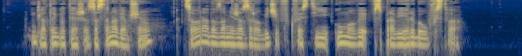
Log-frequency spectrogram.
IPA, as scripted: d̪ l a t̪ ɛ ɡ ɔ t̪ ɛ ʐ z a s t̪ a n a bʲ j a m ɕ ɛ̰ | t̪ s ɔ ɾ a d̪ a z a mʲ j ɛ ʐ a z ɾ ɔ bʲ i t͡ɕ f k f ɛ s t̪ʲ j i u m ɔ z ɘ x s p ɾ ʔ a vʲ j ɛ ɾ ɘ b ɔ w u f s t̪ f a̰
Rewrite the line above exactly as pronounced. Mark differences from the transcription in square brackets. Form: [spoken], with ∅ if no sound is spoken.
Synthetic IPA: d̪ l a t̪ ɛ ɡ ɔ t̪ ɛ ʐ z a s t̪ a n a [vʲ] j a m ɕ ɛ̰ | t̪ s ɔ ɾ a d̪ a z a mʲ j ɛ ʐ a z ɾ ɔ bʲ i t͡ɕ f k f ɛ s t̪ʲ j i u m ɔ [v] ɘ [f] s p ɾ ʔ a vʲ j ɛ ɾ ɘ b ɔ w u f s t̪ f a̰

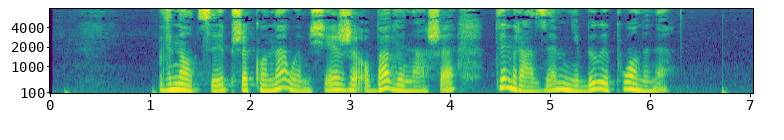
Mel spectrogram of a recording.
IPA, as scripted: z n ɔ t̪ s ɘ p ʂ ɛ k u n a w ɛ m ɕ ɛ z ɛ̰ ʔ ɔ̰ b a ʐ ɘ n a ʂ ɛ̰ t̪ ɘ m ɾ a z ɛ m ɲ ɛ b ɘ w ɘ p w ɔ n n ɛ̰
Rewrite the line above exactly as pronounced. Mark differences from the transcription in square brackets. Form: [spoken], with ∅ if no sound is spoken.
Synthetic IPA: [v] n ɔ t̪ s ɘ p ʂ ɛ k [ɔ] n a w ɛ m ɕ ɛ [ʐ] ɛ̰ ʔ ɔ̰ b a [v] ɘ n a ʂ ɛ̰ t̪ ɘ m ɾ a z ɛ m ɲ ɛ b ɘ w ɘ p w ɔ n n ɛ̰

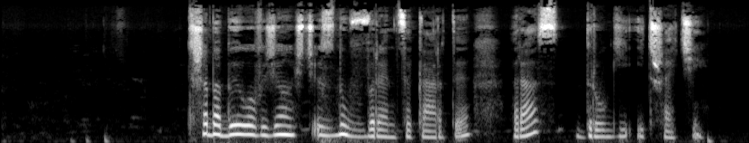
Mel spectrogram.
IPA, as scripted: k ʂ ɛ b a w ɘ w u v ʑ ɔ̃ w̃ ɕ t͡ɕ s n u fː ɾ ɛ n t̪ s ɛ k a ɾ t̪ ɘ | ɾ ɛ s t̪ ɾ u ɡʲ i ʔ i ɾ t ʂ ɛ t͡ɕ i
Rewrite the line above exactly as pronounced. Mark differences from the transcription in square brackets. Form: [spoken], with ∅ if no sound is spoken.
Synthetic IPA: [t] ʂ ɛ b a [b] ɘ w [ɔ] v ʑ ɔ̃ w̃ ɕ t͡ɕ [z] n u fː ɾ ɛ n t̪ s ɛ k a ɾ t̪ ɘ | ɾ [a] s [d̪] ɾ u ɡʲ i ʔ i [∅] t ʂ ɛ t͡ɕ i

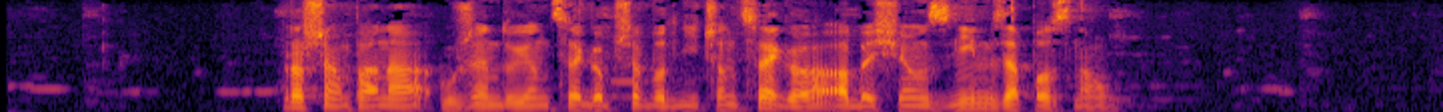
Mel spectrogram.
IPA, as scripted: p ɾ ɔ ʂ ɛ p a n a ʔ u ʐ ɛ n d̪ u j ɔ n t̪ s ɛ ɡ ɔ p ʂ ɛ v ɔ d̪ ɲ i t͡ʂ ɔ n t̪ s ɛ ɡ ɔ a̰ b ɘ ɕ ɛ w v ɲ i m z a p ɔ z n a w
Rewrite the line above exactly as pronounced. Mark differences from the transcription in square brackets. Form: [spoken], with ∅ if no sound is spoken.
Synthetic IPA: p ɾ ɔ ʂ ɛ p a n a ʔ u ʐ ɛ n d̪ u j ɔ n t̪ s ɛ ɡ ɔ p ʂ ɛ v ɔ d̪ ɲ i t͡ʂ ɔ n t̪ s ɛ ɡ ɔ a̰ b ɘ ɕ ɛ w [z] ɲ i m z a p ɔ z n a w

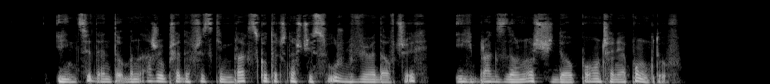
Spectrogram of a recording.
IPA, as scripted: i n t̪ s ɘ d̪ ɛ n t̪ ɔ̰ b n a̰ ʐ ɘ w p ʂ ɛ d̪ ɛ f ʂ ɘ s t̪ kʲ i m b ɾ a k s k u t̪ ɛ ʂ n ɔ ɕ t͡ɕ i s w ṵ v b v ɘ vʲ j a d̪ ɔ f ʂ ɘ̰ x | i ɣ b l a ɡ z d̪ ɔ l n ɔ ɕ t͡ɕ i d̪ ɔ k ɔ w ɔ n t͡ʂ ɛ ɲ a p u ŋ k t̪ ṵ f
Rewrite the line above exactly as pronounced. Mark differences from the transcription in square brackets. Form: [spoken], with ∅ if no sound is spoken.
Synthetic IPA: i n t̪ s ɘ d̪ ɛ n t̪ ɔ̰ b n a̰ ʐ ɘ w p ʂ ɛ d̪ ɛ f ʂ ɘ s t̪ kʲ i m b ɾ a k s k u t̪ ɛ [t͡ʂ] n ɔ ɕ t͡ɕ i s w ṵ [ʐ] b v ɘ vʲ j a d̪ ɔ f [t͡ʂ] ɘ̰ x | i ɣ b [ɾ] a ɡ z d̪ ɔ l n ɔ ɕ t͡ɕ i d̪ ɔ [p] ɔ w ɔ n t͡ʂ ɛ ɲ a p u ŋ k t̪ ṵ f

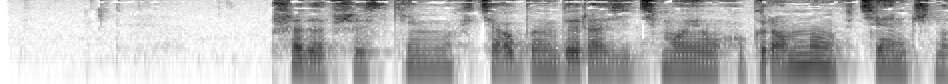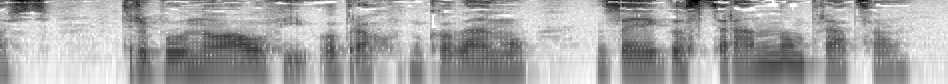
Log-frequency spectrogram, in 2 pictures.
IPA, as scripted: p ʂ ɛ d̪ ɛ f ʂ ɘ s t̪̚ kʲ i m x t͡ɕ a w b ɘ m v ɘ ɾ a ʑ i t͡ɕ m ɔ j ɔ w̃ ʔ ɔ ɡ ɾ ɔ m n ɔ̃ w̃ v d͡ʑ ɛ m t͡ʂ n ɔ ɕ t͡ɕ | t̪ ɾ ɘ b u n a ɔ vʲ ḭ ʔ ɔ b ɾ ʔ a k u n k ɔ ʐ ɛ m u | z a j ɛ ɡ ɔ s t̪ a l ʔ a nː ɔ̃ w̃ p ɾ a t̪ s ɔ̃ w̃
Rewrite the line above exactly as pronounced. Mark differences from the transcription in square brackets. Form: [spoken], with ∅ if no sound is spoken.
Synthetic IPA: p ʂ ɛ d̪ ɛ f ʂ ɘ s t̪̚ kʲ i m x t͡ɕ a w b ɘ m v ɘ ɾ a ʑ i t͡ɕ m ɔ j [ɔ̃] w̃ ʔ ɔ ɡ ɾ ɔ m n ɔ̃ w̃ v d͡ʑ ɛ [n] t͡ʂ n ɔ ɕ t͡ɕ | t̪ ɾ ɘ b u n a ɔ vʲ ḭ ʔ ɔ b ɾ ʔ a [x] u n k ɔ [v] ɛ m u | z a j ɛ ɡ ɔ s t̪ a [ɾ] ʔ a nː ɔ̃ w̃ p ɾ a t̪ s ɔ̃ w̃

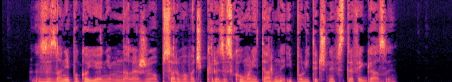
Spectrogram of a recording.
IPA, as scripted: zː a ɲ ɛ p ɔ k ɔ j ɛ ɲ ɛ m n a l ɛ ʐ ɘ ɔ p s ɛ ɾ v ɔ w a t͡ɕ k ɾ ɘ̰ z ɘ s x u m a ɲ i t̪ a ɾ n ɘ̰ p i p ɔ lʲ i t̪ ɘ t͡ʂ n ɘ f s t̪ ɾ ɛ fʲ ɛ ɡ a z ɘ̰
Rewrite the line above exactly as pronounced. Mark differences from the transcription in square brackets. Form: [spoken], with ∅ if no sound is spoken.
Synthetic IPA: zː a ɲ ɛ p ɔ k ɔ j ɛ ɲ ɛ m n a l ɛ ʐ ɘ ɔ p s ɛ ɾ v ɔ [v] a t͡ɕ k ɾ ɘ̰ z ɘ s x u m a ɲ i t̪ a ɾ n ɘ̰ [ʔ] i p ɔ lʲ i t̪ ɘ t͡ʂ n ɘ f s t̪ ɾ ɛ fʲ ɛ ɡ a z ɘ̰

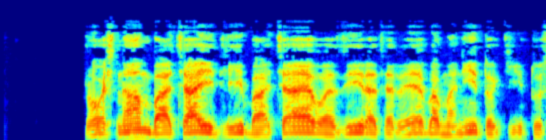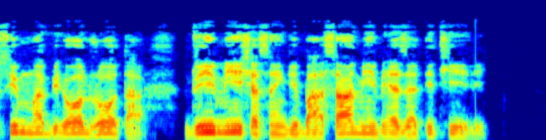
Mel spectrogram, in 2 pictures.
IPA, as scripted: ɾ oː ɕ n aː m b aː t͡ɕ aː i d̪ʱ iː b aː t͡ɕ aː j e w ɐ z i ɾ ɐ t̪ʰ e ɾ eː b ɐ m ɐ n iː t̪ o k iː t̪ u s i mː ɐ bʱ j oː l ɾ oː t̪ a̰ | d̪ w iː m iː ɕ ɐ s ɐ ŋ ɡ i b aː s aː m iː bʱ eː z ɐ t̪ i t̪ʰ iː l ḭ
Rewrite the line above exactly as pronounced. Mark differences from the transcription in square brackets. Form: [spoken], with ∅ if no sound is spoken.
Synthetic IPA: ɾ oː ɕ n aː m b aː t͡ɕ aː i d̪ʱ iː b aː t͡ɕ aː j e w ɐ z [iː] ɾ ɐ t̪ʰ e ɾ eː b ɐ m ɐ n iː t̪ o k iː t̪ u s i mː ɐ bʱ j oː l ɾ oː t̪ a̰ | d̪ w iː m iː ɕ ɐ s ɐ ŋ ɡ i b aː s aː m iː bʱ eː z ɐ t̪ i t̪ʰ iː l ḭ

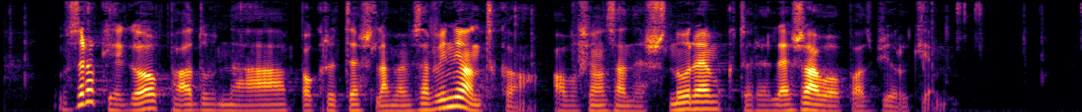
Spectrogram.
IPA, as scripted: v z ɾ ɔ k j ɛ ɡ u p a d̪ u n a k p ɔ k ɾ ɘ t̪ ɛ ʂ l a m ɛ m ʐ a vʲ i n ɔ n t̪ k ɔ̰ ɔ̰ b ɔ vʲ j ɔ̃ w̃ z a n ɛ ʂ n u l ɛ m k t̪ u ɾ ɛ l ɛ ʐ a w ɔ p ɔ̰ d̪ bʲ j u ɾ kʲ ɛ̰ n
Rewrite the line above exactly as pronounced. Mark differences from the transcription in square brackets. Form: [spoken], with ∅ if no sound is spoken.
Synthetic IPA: v z ɾ ɔ k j ɛ ɡ [ɔ] p a d̪ [w] n a [∅] p ɔ k ɾ ɘ t̪ ɛ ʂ l a m ɛ m [z] a vʲ i [ɲ] ɔ n t̪ k ɔ̰ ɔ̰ b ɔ vʲ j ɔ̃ w̃ z a n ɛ ʂ n u [ɾ] ɛ m k t̪ u ɾ ɛ l ɛ ʐ a w ɔ p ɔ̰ d̪ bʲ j u ɾ kʲ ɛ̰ [m]

